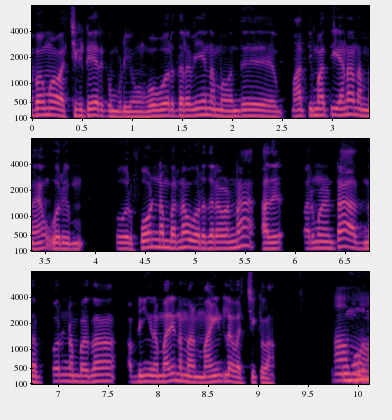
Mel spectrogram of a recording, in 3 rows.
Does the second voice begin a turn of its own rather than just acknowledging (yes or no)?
no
